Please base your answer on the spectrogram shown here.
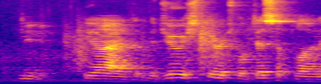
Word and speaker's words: Minyan: How do you pronounce that? That's correct. Minor? Minyan. Minyan.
